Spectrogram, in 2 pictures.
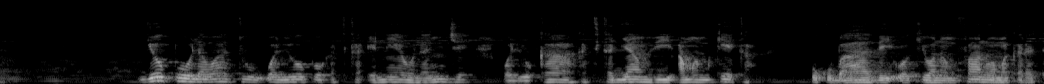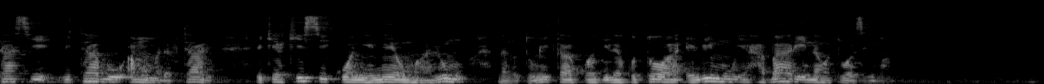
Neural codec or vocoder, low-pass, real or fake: none; 9.9 kHz; real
